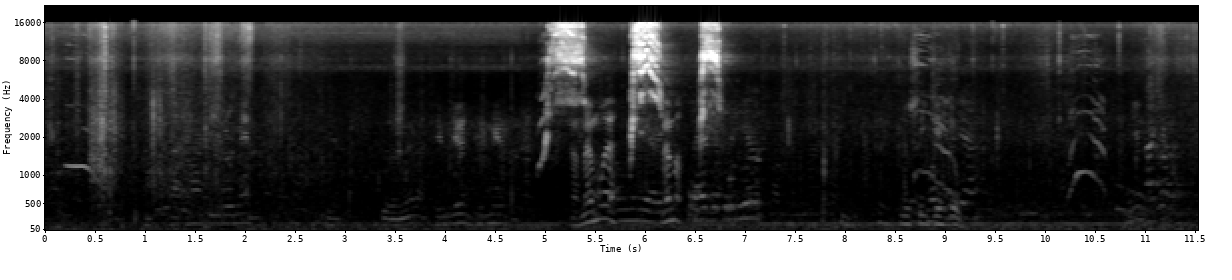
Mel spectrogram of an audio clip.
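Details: Baby monkey Leo, also called Rainbow, crying as it begs its mother for milk and is refused. Thin arched whines are scattered throughout, with a cluster of loud, harsh shrieks in the middle over a steady low hum.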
